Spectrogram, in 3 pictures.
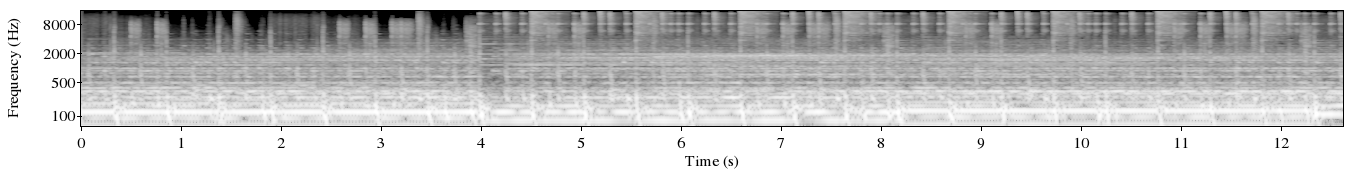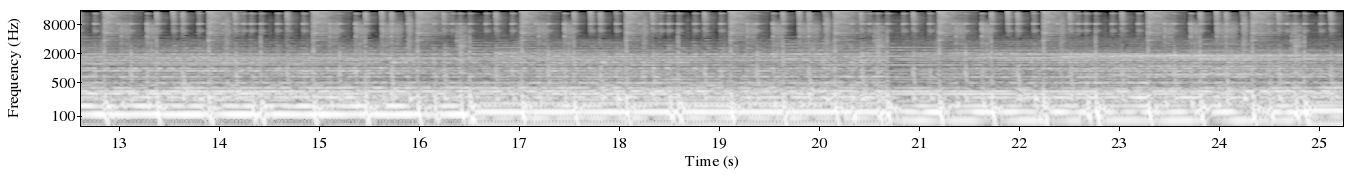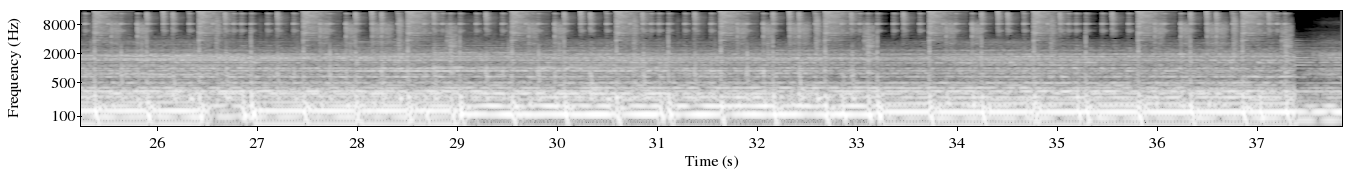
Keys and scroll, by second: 2.9 Escape, 4.7 Escape, 5.8 ctrl+z, 36.8 Escape.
